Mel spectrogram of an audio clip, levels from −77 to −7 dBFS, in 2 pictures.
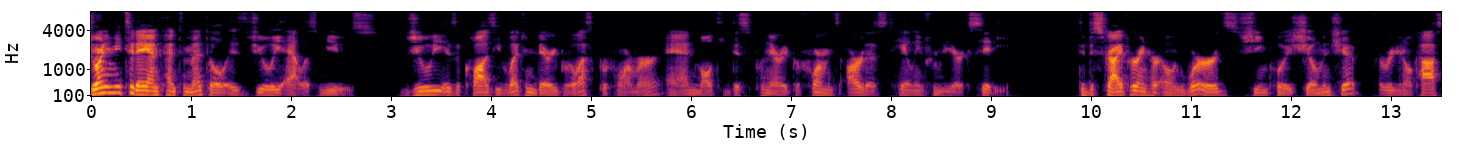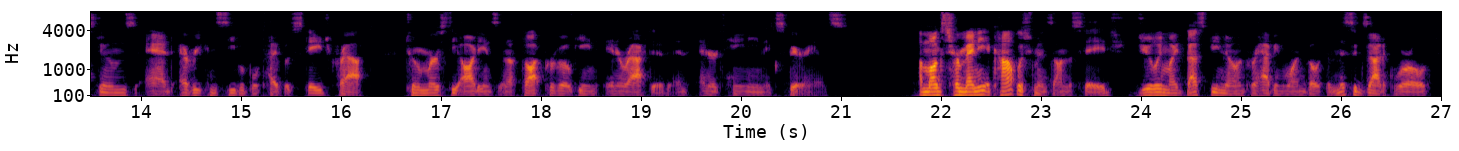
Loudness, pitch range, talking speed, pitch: -30 LUFS, 95-115 Hz, 160 wpm, 100 Hz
